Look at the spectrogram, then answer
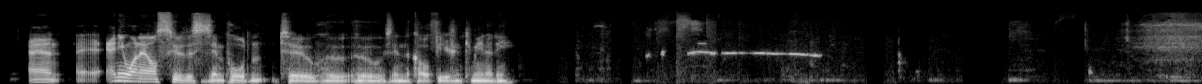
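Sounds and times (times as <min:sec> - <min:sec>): high whistle-like tone: 0:06.0 - 0:08.3.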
